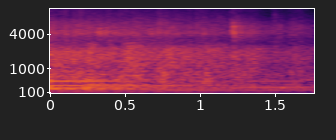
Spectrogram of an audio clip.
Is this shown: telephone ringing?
no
